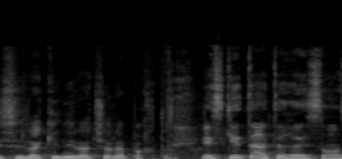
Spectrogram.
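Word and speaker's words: txalaparta: Il s'appelle le chalaparta, je crois que je prononce bien. Vous parlez basque, Ouais, tout à c'est fait. Donc c'est le X, c'est ch.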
